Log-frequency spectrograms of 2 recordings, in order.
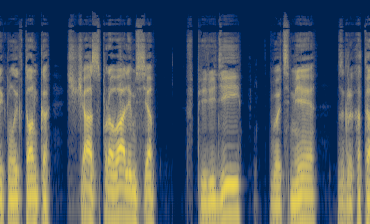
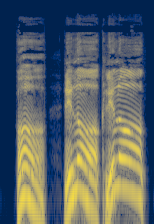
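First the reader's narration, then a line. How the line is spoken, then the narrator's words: Thin exclamation. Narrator (Russian): воскликнул их тонко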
